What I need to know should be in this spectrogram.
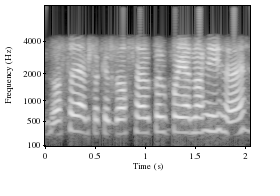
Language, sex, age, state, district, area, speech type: Hindi, female, 60+, Bihar, Vaishali, rural, conversation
